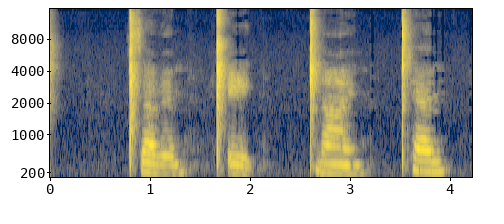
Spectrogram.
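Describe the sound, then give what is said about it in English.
Four sharp hand claps mark the rhythm of a breathing exercise, landing at a steady pace about a second apart. Each clap cues a strong exhale through the nose, and each is followed at once by a short voiced sound, with silence in between. “And I'll clap to indicate every time the diaphragm lifts up.”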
